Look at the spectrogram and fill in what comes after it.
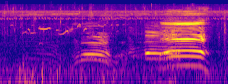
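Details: Tame cattle herd walking from fields to the farm pen; two loud harmonic moos, the second longer and stronger, over faint bird chirps and a constant high hiss.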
